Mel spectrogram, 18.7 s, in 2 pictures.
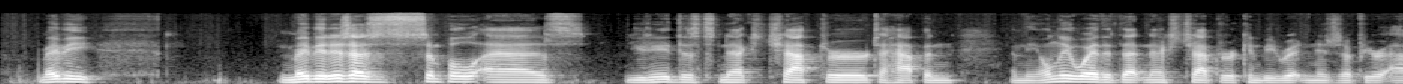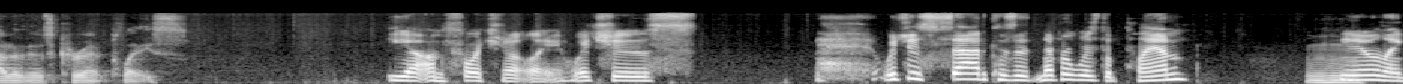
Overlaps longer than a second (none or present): none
